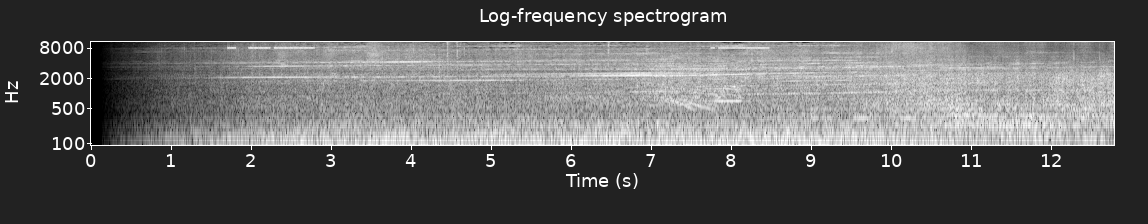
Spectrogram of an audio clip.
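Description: Jet fighter engine rumble fading in from silence over the first couple of seconds, then holding loud and steady, with thin high whines above the deep roar.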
